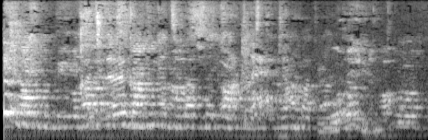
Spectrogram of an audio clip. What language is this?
Armenian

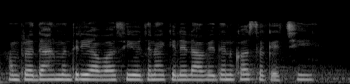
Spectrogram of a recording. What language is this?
Maithili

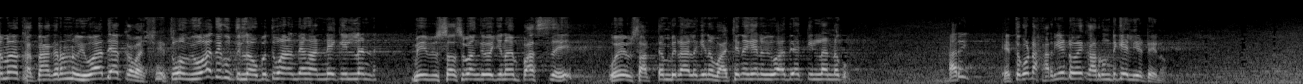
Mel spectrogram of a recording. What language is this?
Indonesian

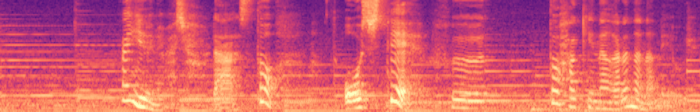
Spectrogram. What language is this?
Japanese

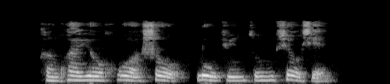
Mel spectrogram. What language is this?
Chinese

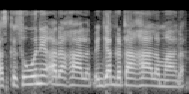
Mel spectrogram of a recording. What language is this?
Wolof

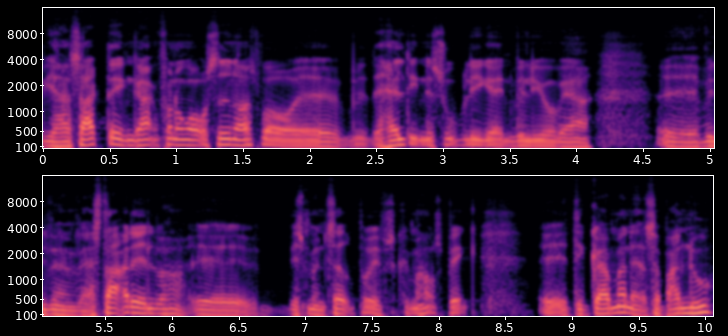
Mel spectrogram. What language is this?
Danish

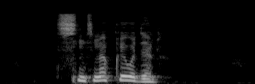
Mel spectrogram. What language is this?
Standard Moroccan Tamazight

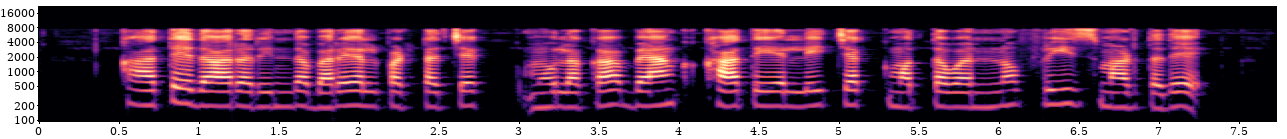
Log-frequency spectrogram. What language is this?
Kannada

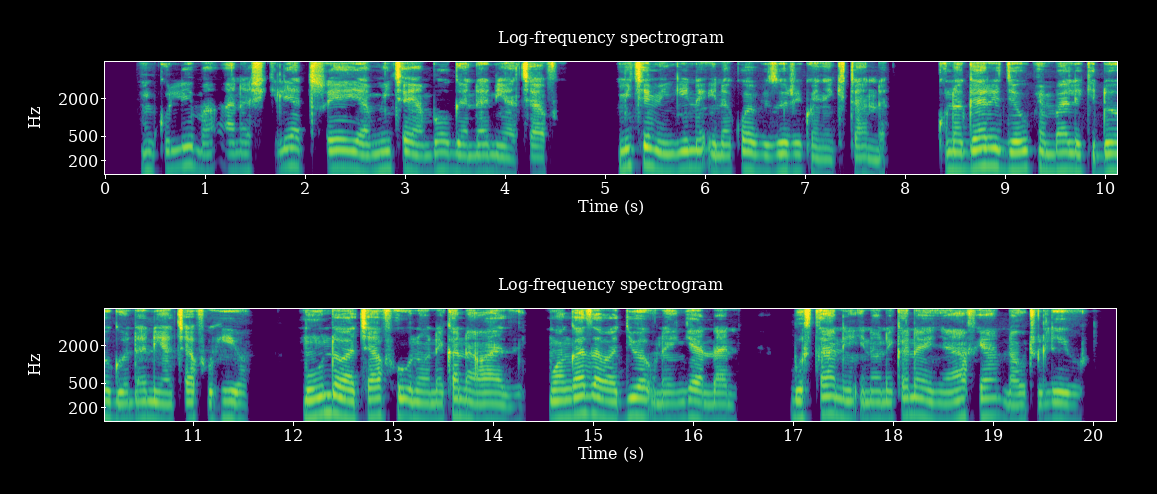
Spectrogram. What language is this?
Swahili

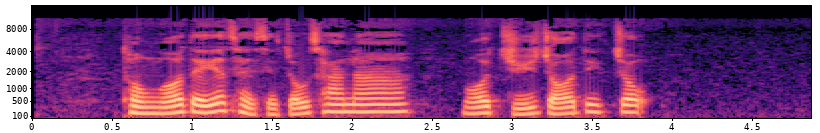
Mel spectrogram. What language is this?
Cantonese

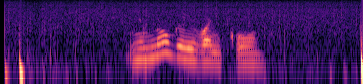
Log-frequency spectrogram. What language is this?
Russian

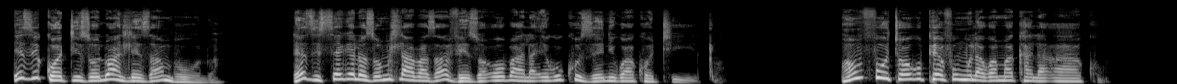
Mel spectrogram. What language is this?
North Ndebele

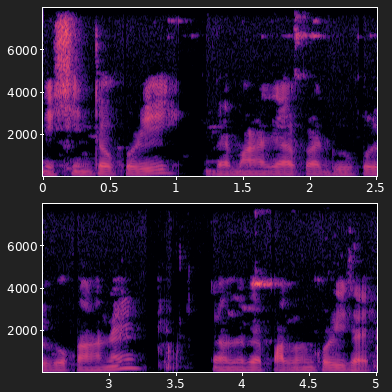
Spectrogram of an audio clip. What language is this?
Assamese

